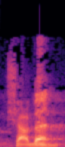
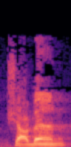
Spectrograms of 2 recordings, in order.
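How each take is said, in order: The two takes are said the same way.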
